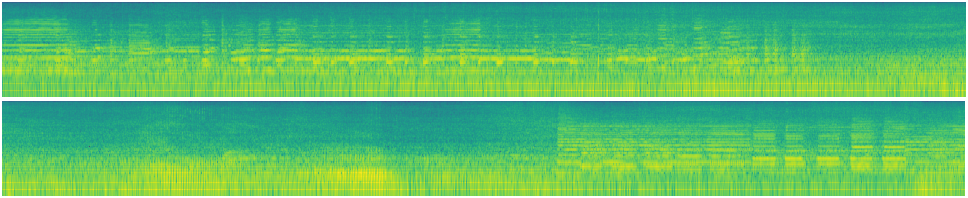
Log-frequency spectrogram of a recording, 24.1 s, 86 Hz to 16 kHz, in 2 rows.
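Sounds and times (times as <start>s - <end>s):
low engine note: 0.0s - 10.2s
multi-tone bus horn: 0.0s - 11.0s, 18.7s - 24.0s
vehicle engine rising in pitch: 0.0s - 12.1s, 13.6s - 24.0s
road traffic passing: 0.0s - 24.0s.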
